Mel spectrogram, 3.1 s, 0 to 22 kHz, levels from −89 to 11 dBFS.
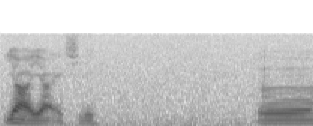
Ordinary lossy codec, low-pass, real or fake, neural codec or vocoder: none; 7.2 kHz; real; none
